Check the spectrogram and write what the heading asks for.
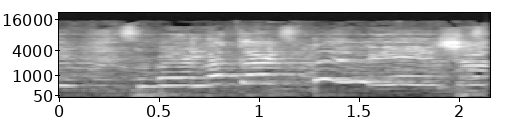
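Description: A woman singing a melody into a microphone, holding long notes that step up and down in pitch.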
